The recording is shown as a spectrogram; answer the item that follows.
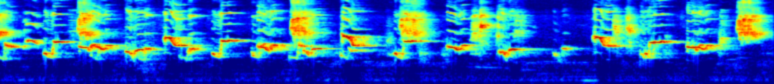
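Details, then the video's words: Straw-headed bulbul pouring out loud, rich, bubbling warbled phrases in rapid succession, each note sliding and gurgling without pause; song used as a model to prompt other birds to sing. "cucak rowo ropelan"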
